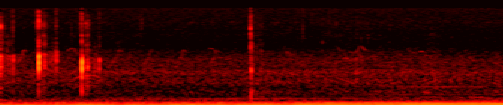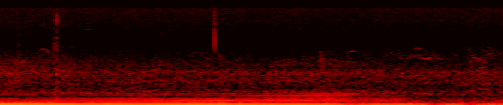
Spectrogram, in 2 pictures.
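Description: A few sharp smacks in the first second, typical of a softball landing in a glove during throwing practice. Then a steady low engine-like rumble that swells through the middle and fades near the end.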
